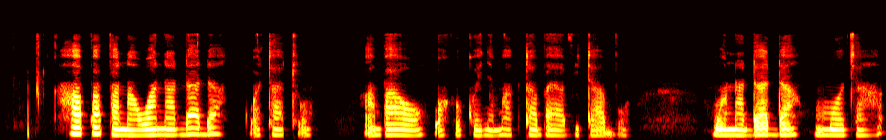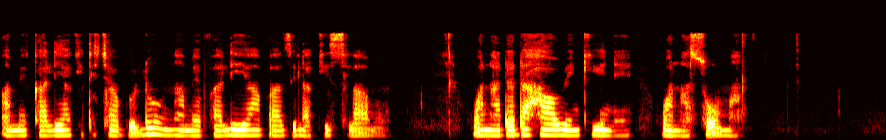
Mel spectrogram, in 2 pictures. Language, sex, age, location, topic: Swahili, female, 25-35, Nairobi, education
